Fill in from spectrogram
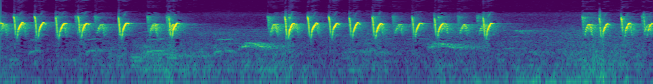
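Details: Bar-winged prinia song intended to provoke answers from other prinias. Short clusters of piercing, high chips repeat in three phrases with quiet gaps between them, and a soft lower whistle sounds faintly in the background.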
